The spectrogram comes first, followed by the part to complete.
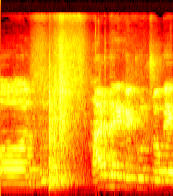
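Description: A brief scraping rustle, about half a second long, as a printed paper leaflet is pulled out from among hand tools on a workbench.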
